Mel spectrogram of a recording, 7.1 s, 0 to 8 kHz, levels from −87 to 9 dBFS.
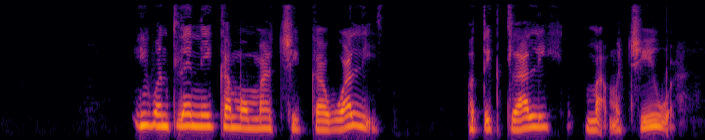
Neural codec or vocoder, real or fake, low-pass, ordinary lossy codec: none; real; 7.2 kHz; MP3, 64 kbps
